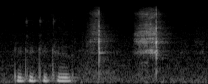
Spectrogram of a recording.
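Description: Metal parts of an RC helicopter's aluminium frame and gear train clicking and rattling as they are worked by hand, with a sharp click about a second in and a short scraping rattle after it.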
